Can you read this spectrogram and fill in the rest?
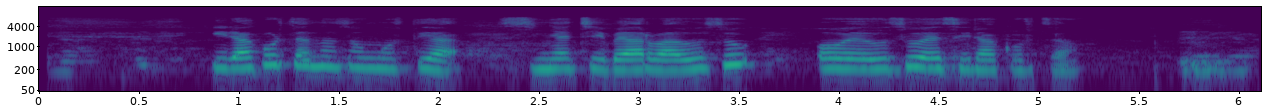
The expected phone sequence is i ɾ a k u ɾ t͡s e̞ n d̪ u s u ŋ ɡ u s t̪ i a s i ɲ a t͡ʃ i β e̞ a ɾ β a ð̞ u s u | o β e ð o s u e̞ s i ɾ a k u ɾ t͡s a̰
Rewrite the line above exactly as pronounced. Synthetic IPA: i ɾ a k u ɾ t͡s e̞ n d̪ u s u ŋ ɡ u s t̪ i a s i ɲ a t͡ʃ i β e̞ a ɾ β a ð̞ u s u | o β e ð u s u e̞ s i ɾ a k u ɾ t͡s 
